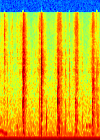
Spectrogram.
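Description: A deck of tarot cards being shuffled by hand: several faint, short card snaps spread through the pause.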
